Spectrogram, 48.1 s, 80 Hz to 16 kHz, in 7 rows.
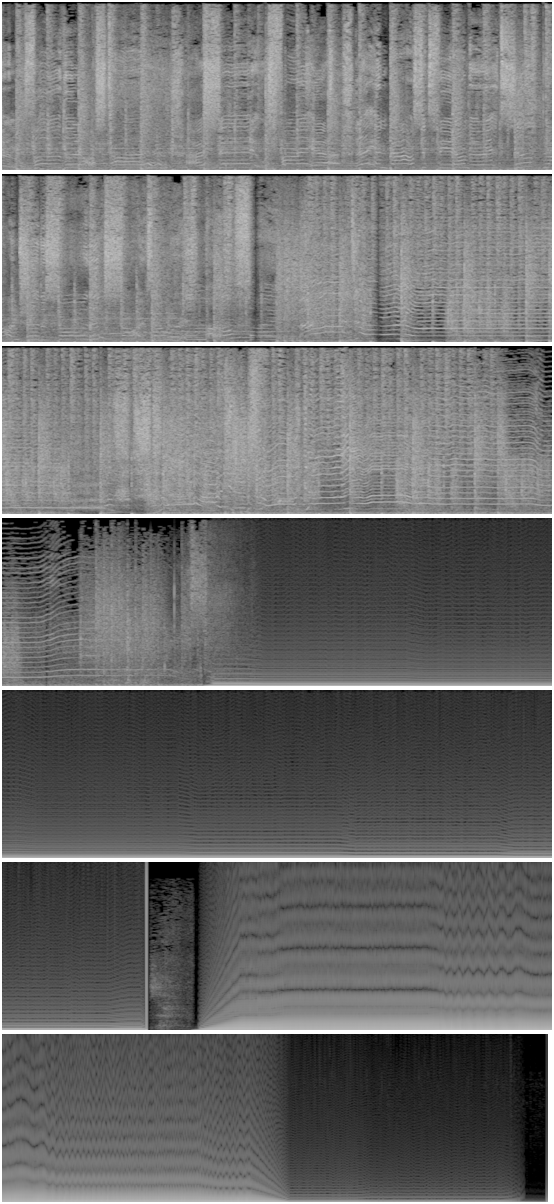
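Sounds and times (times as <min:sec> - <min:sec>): synthesizer chords over heavy bass: 0:00.0 - 0:10.1, 0:23.1 - 0:36.2, 0:36.8 - 0:48.0.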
